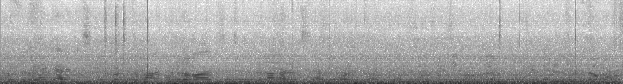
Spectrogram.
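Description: Jet engines roar steadily as an airliner rolls along the ground.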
